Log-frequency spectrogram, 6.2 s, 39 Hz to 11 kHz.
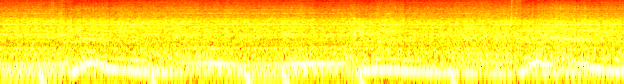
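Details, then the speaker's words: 1979 Porsche 928 V8 just restarted, throttle flicked by screwdriver, before warm-up: blips rise and fall cleanly with no stumble, miss or knock; normal smooth free revving. "I won't f it up much cuz I don't want to upset anyone that's pretty smooth isn't it"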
